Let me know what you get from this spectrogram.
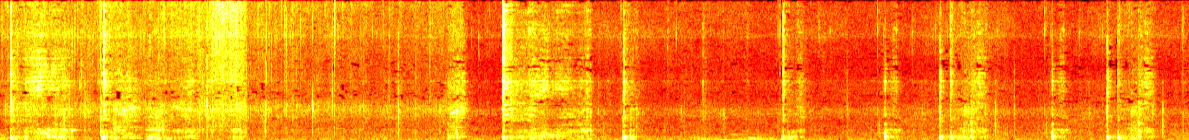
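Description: Chopped onion sizzling in hot oil in a wok, stirred and scraped now and then with a flat metal spatula. The scrapes come irregularly, with the loudest about four seconds in.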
